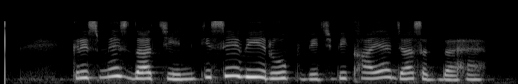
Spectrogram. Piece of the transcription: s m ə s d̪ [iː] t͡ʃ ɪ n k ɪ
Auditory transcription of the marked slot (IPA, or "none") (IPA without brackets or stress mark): aː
